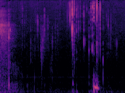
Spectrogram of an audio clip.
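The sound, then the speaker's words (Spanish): A voice imitates chewing food, as done before passing the food to another person, with a few wet mouth smacks and squelches, irregularly spaced over a couple of seconds, the loudest one near the end. No words are spoken. “masticaba así la comida y se la daba, pues, la comida del ser humano y se se la daba al otro que a lo mejor no podía masticar”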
